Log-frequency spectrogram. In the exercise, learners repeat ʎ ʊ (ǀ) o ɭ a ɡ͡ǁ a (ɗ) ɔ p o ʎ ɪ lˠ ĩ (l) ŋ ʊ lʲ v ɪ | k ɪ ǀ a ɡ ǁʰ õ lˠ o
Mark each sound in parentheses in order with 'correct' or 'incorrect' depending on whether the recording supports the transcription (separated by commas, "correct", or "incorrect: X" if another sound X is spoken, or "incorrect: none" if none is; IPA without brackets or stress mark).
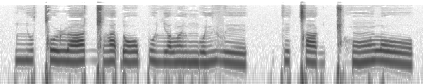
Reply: correct, correct, correct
